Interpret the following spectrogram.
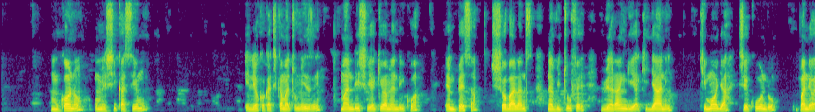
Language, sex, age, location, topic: Swahili, male, 18-24, Mombasa, finance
